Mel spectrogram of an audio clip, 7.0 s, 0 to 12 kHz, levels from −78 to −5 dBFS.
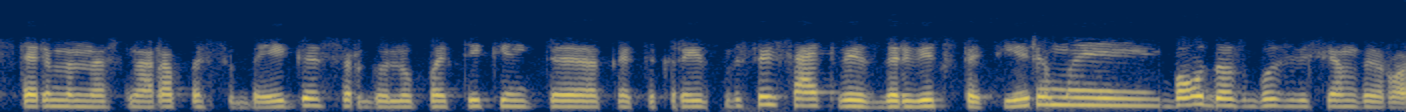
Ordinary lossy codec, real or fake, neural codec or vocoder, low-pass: MP3, 48 kbps; real; none; 10.8 kHz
